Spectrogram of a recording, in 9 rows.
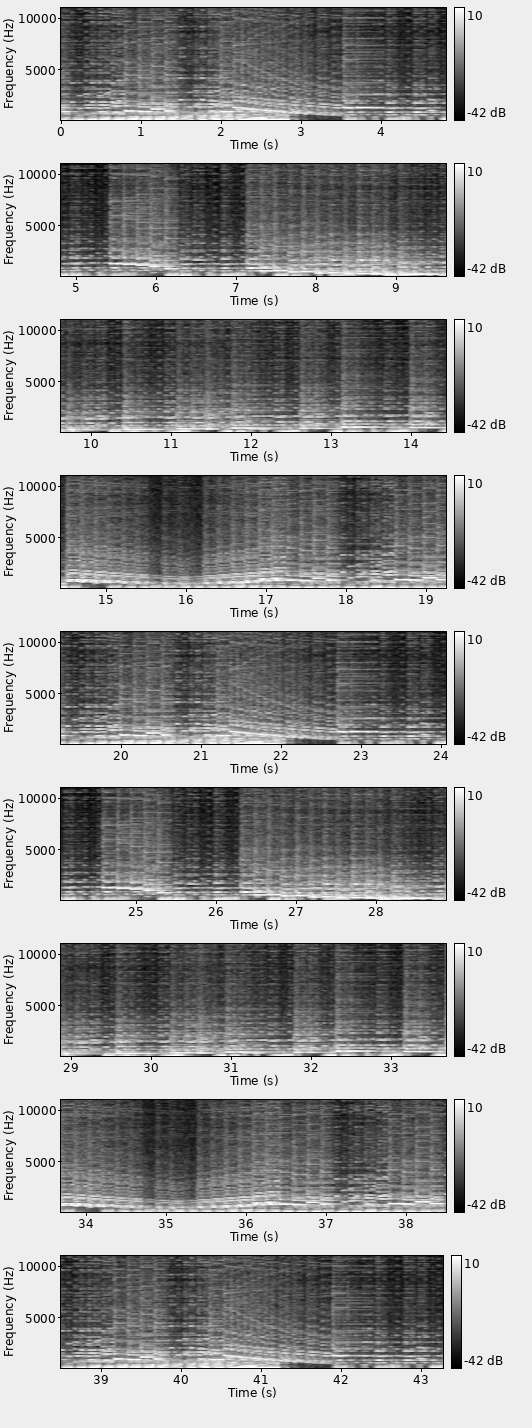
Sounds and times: Video game music: 0.0s - 43.2s.

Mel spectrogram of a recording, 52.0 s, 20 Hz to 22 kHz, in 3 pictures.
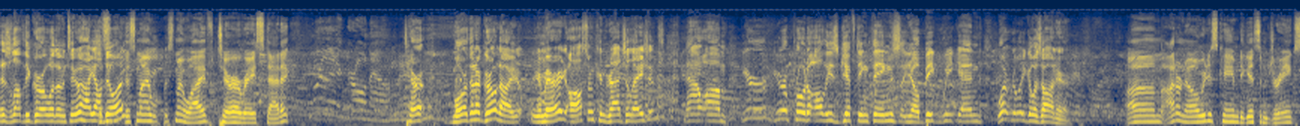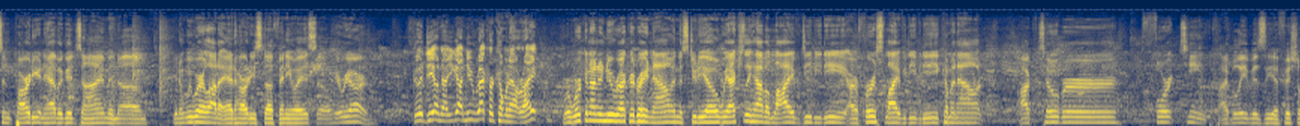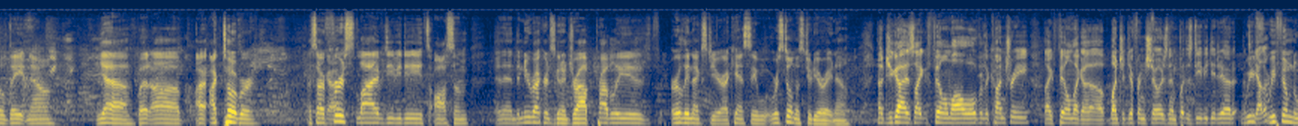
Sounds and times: Speech: 4.5s - 51.9s.

